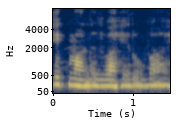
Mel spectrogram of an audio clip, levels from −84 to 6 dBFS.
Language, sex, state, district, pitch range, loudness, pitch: Marathi, female, Maharashtra, Sindhudurg, 180-190 Hz, -16 LUFS, 185 Hz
